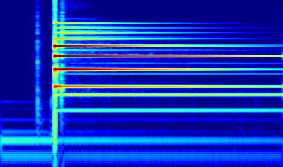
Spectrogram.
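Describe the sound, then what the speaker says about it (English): A synthesized high-pitched bell tone built by additive synthesis in the Web Audio API rings once with a sharp strike, then holds a bright stack of steady partials that fades slowly, heard alone. "That's additive synthesis for working with bell sounds."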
